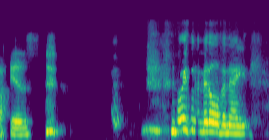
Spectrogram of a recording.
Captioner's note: chuckles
